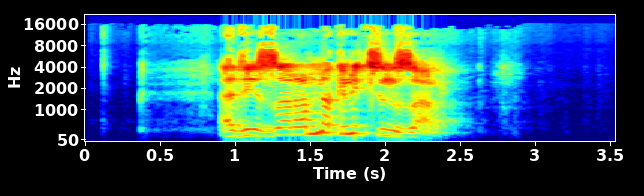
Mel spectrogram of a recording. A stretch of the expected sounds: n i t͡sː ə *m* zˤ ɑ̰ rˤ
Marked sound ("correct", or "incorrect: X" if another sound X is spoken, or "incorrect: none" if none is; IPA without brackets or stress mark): incorrect: n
